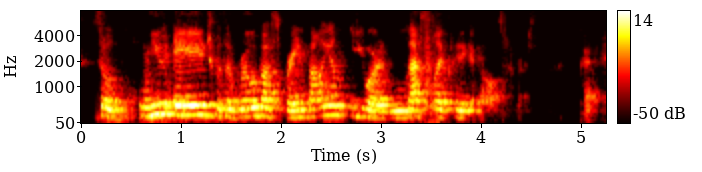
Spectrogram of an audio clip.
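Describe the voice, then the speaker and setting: Talking at a fairly quick pace, a woman with a fairly high pitch is heard amid audible room echo. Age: 50s. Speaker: physician and speaker. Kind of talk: lecture. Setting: luncheon talk with audience and Zoom. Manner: conversational.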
